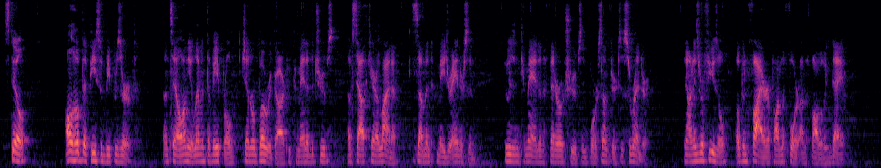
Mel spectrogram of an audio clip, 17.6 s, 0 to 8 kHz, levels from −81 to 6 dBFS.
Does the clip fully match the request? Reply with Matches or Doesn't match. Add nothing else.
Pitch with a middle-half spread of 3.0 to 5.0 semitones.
Doesn't match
